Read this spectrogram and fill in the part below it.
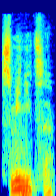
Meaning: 1. to turn, to change 2. to alternate, to take turns 3. to be relieved 4. passive of смени́ть (smenítʹ)
- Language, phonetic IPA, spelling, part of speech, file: Russian, [smʲɪˈnʲit͡sːə], смениться, verb, Ru-смениться.ogg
